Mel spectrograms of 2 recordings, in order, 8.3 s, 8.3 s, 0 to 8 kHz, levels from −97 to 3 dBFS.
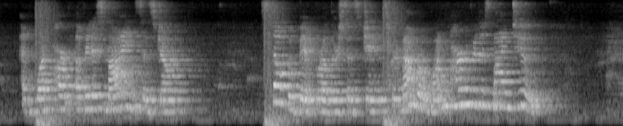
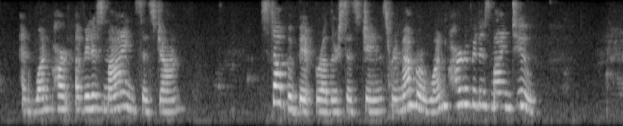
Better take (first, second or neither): second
